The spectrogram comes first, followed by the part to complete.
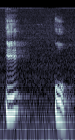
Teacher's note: এ এবং ও যখন উচ্চারণ করছো, জিহ্বার অগ্রভাগ একটুখানি পেছনে চলে এসছে, কিন্তু একেবারে পেছনে আসেনি।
